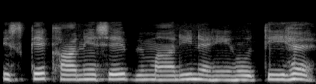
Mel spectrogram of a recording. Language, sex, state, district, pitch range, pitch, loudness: Hindi, female, Bihar, Jamui, 210-235 Hz, 225 Hz, -19 LUFS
